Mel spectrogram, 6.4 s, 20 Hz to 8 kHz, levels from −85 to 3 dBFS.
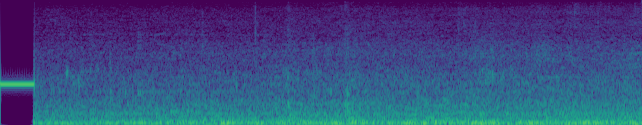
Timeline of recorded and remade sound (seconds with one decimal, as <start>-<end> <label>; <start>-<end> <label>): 0.0-1.4 recorded; 1.4-5.2 remade; 5.2-6.4 recorded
